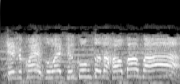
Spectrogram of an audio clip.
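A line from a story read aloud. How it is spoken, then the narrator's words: Shouting. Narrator (Chinese): 詹姆士大叫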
